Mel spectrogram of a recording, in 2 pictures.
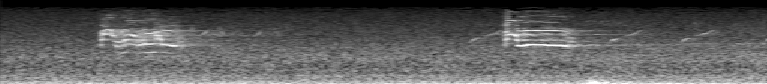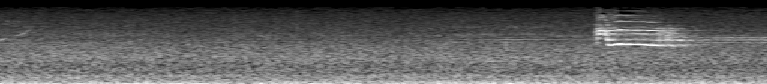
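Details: Indian grey hornbill giving three harsh, squealing calls rich in harmonics, each short burst separated by several seconds of steady background hiss, with one dull thump in between.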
